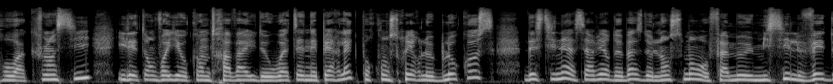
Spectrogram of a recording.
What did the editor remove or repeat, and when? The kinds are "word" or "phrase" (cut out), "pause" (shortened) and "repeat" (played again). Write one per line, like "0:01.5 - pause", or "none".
none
